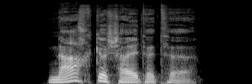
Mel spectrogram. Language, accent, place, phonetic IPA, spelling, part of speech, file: German, Germany, Berlin, [ˈnaːxɡəˌʃaltətə], nachgeschaltete, adjective, De-nachgeschaltete.ogg
- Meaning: inflection of nachgeschaltet: 1. strong/mixed nominative/accusative feminine singular 2. strong nominative/accusative plural 3. weak nominative all-gender singular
